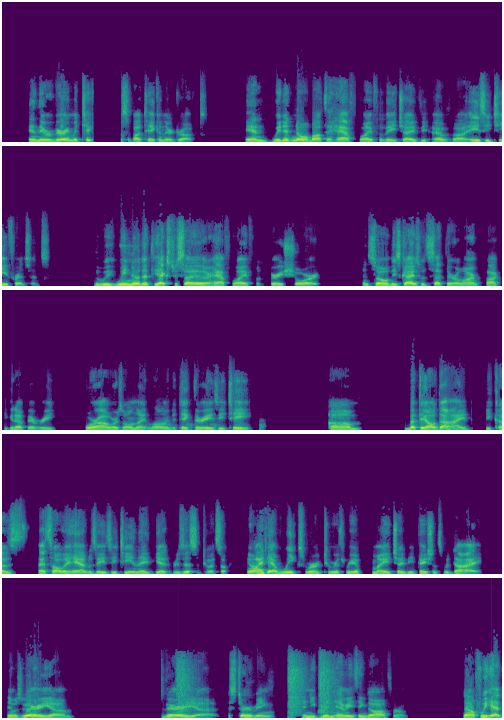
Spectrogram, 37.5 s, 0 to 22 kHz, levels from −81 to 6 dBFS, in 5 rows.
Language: English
